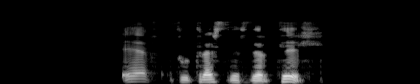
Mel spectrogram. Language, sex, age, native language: Icelandic, male, 40-49, Icelandic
